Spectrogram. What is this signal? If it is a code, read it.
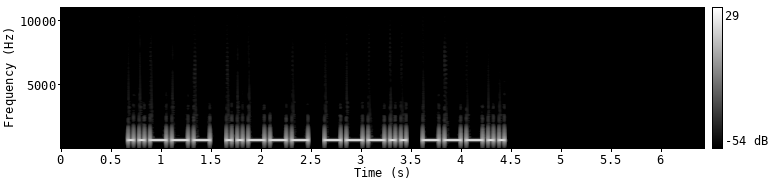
Morse code, heard as a keyed tone, about 22 wpm, 700 Hz. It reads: 2288
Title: Common Cut Numbers - 4-Digit 22wpm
